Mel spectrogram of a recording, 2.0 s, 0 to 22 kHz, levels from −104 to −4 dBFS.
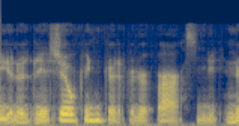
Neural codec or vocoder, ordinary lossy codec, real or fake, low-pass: autoencoder, 22.05 kHz, a latent of 192 numbers a frame, VITS, trained on many speakers; Opus, 64 kbps; fake; 9.9 kHz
